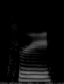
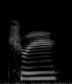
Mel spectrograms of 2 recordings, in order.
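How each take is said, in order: First: It begins with a th sound. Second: It begins with a plain t sound. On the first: This is the everyday way to say the number. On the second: This is the radio-procedure way to say the number.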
